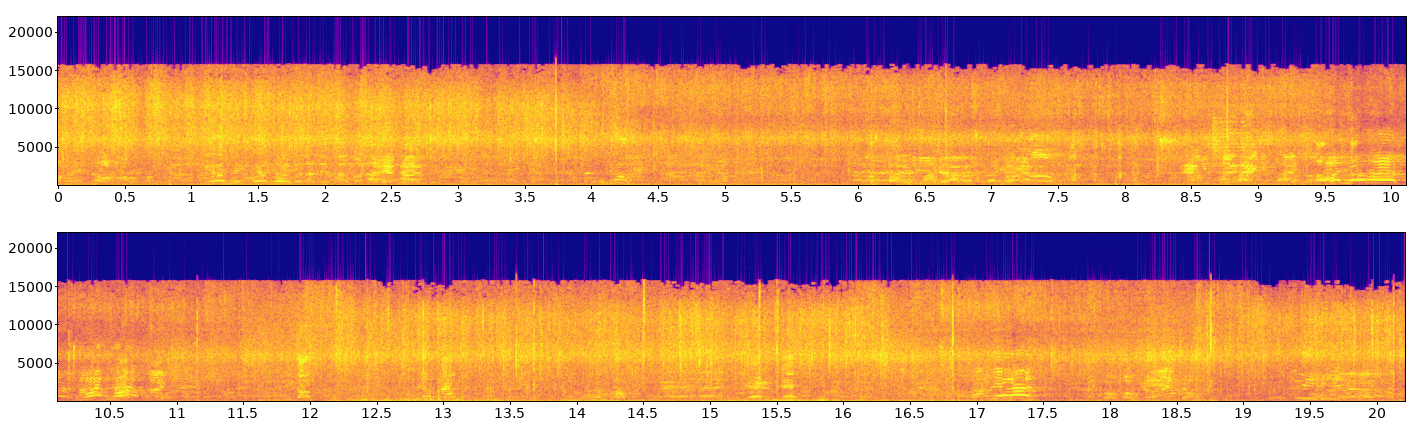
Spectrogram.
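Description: A crowd of spectators murmurs in the distance.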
